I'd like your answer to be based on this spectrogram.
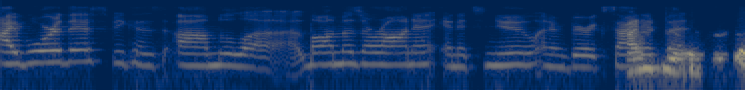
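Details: Stuttering in an adult woman comedian who began stuttering at age eight and also has dyslexia.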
